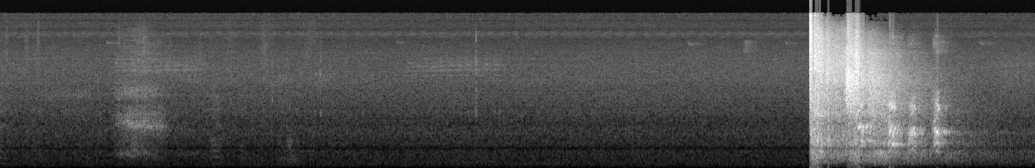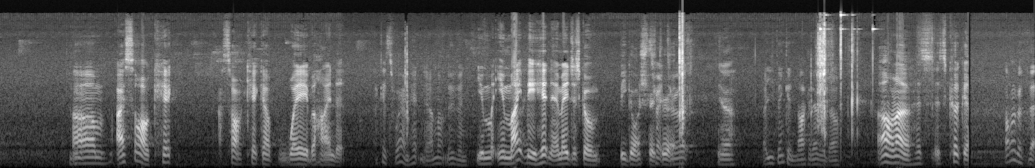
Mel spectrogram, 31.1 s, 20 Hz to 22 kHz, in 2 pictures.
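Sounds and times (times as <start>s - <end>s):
rifle shot: 12.2s - 15.0s
dogs barking: 12.8s - 14.6s.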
